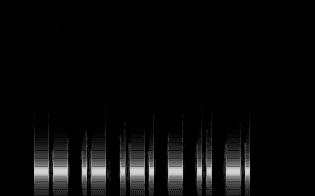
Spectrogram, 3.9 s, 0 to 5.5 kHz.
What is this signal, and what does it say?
Morse code, heard as a keyed tone, about 20 wpm, 700 Hz. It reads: MARTIN
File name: UK MASTER QSOs TRAINING / 20WPM / UK MASTER QSOs 0023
